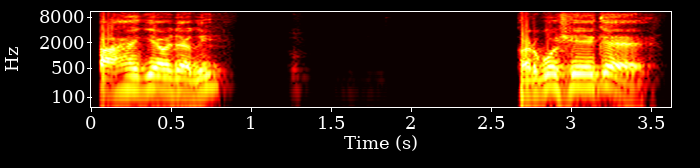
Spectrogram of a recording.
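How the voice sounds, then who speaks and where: A man's voice: on the high side, measured pace, dark tone. A man teaching in a classroom, drilling his students on sentences and coaxing them to answer and repeat. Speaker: English teacher.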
